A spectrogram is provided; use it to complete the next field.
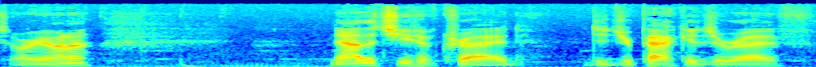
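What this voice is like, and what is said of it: Stern fatherly voice. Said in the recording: “I take my dad voice.”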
